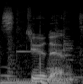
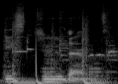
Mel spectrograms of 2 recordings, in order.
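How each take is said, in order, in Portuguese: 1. Começa diretamente com o som de S. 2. Começa com uma vogal extra antes do S. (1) "não tem o som da letra I aqui" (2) "É muito comum que alunos leiam"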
